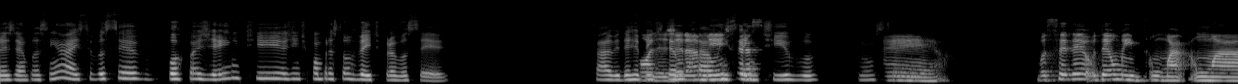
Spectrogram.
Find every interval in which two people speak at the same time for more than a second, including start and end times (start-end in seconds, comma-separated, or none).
6.4-7.6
